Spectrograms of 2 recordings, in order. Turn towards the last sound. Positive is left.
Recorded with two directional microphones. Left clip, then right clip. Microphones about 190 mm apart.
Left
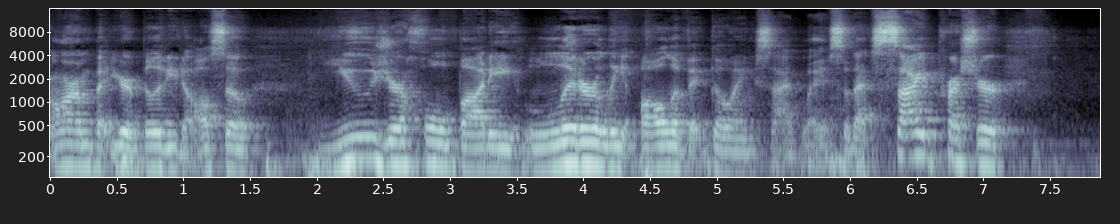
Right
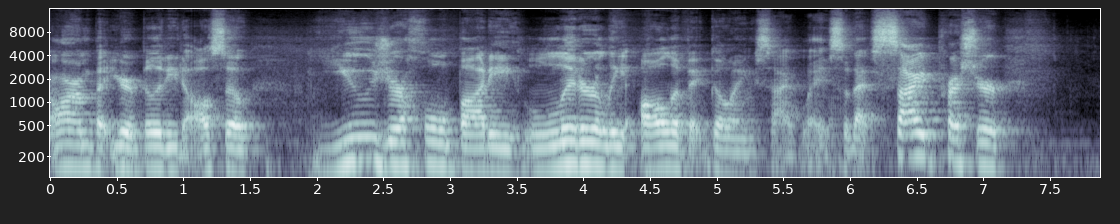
turn(degrees=20)  # may be behind; listen again after turning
